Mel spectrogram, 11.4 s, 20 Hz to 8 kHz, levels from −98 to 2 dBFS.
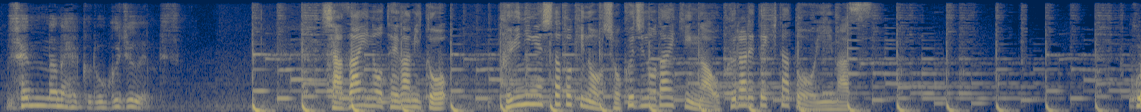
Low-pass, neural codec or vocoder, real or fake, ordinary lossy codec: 7.2 kHz; none; real; none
